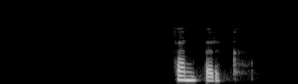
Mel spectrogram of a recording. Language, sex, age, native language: Icelandic, female, 50-59, Icelandic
